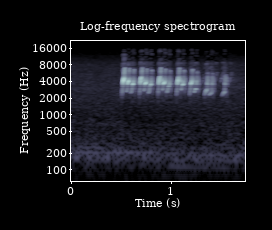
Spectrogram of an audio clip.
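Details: Flamboyan bird in full song, used as a lure to make other birds answer: a quick run of about seven sharp, high chirps, slightly falling and fading toward the end, within one second, over a quiet background.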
